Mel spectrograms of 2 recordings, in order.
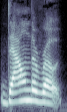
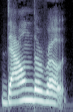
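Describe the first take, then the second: Both takes have the same delivery.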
